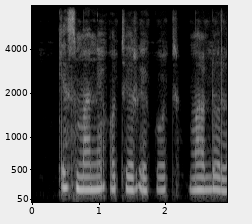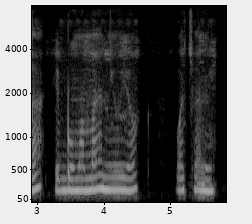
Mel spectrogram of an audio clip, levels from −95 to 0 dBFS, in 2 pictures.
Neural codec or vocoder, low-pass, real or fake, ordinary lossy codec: none; none; real; none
